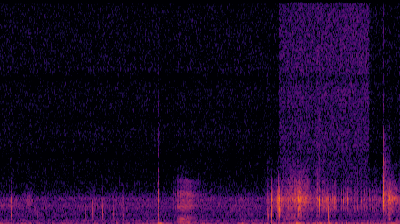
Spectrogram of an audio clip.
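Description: A woman drinking a thick green smoothie from a glass: a few small clicks and sipping sounds, then a short appreciative "mm" about halfway through. A low rumble from handling of the handheld camera runs underneath.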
